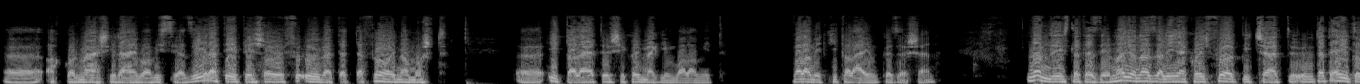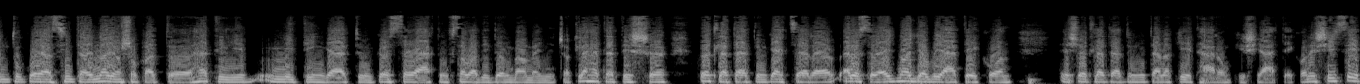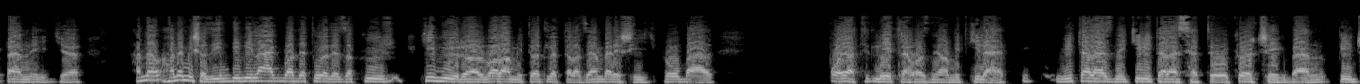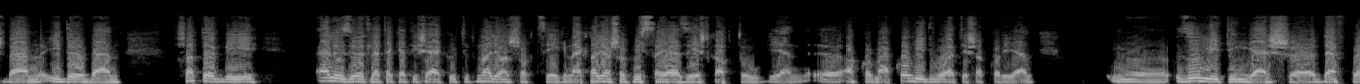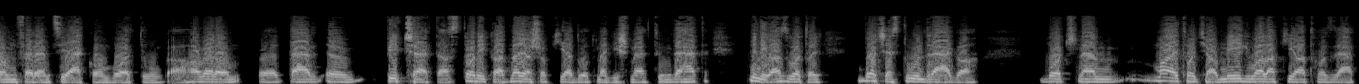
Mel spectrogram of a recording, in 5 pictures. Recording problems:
distortion; heavy; 17% of the sound clipped
garbled, watery; slightly

